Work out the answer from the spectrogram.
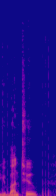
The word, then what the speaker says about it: Ubuntu: I think a lot of people have moved on to pronouncing it YUbuntu. So I guess that's how I'll pronounce it now.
